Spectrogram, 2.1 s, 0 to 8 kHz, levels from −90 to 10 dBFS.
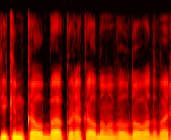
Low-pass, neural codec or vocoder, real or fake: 7.2 kHz; none; real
